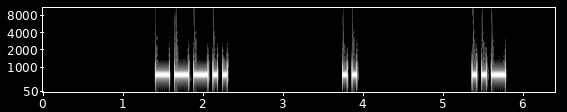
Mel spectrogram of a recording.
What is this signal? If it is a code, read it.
Morse code, heard as a keyed tone, about 20 wpm, spaced as for 5 wpm, 700 Hz. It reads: 8IU
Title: USA Call Signs - 5 Characters - 8x Character Spacing - 20wpm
